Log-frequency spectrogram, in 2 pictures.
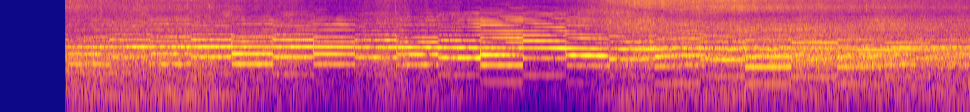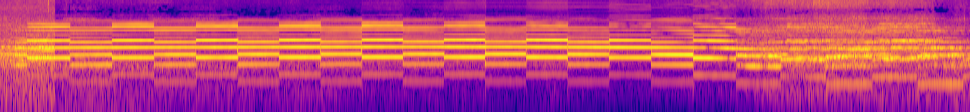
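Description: Dutch police vehicles' two-tone sirens sounding on an urgent run, alternating steadily between a high and a low note. Two sirens are heard at once for part of the time, out of step with each other.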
